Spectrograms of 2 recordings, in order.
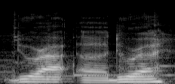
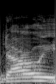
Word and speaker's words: Darui: It's between him and like Durai. I think is how you pronounce his name. Oh, Darui.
